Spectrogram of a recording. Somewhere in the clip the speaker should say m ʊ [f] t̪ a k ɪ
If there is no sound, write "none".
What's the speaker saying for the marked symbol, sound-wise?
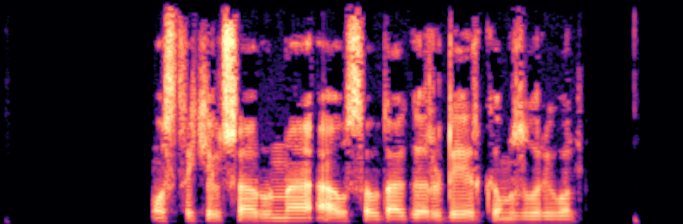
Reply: s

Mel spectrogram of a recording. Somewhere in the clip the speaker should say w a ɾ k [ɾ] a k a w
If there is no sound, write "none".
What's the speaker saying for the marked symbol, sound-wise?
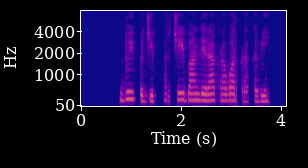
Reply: ɽ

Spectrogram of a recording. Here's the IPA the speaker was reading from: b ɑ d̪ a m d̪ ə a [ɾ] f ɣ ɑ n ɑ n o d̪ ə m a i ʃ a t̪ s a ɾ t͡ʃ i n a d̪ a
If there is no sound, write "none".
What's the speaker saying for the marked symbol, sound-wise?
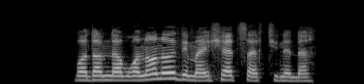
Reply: none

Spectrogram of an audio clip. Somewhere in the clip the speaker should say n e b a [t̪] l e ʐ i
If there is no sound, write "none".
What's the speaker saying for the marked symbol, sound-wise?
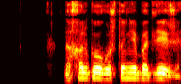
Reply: d̪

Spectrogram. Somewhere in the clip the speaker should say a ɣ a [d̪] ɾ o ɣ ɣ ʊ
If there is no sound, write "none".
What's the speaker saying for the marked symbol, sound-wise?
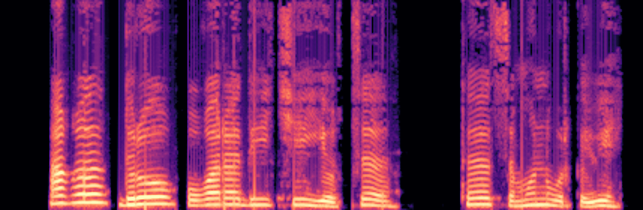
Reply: d̪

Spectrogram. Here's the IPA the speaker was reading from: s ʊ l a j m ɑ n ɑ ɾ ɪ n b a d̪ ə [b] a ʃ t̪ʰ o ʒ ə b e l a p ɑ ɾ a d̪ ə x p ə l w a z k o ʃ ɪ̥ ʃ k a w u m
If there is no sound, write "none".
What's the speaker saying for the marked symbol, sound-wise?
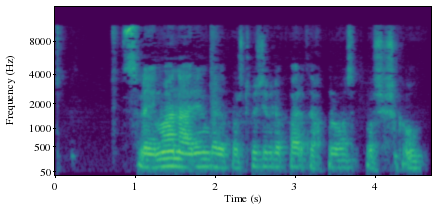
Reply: p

